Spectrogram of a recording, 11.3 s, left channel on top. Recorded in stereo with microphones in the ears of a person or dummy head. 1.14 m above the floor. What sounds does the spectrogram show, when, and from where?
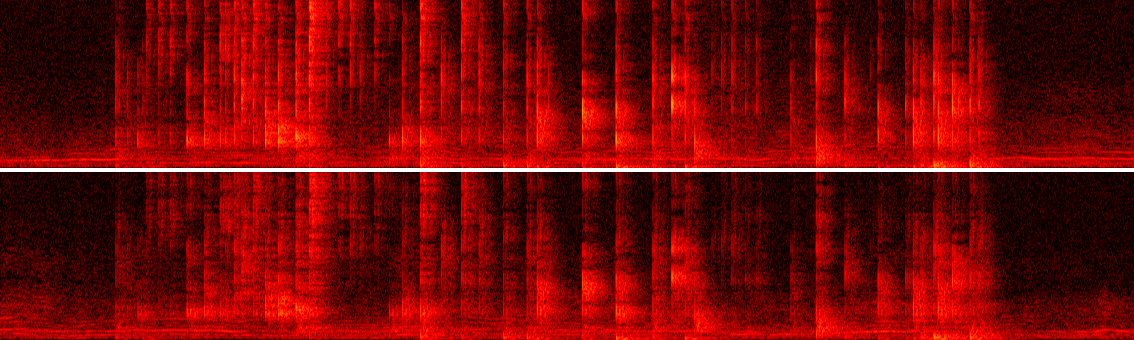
1.2 s a crack: 30° left (ahead or behind), 3 m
